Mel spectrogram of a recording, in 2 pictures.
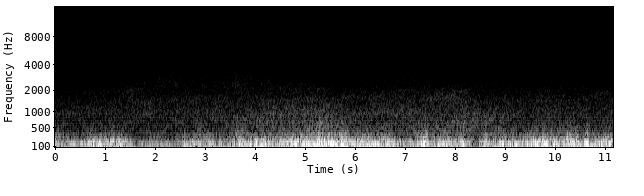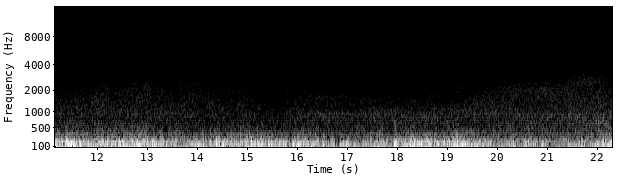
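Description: Strong wind buffets an airport plane-spotting spot, a steady heavy low roar with gusty rumble hitting the microphone continuously, no clear breaks throughout.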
